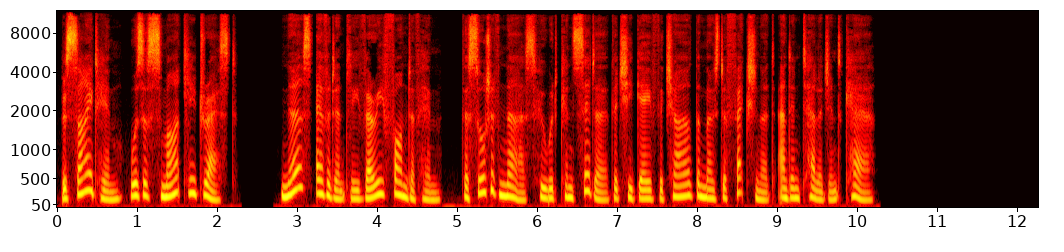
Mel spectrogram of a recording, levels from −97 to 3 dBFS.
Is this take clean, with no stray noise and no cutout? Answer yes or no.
yes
